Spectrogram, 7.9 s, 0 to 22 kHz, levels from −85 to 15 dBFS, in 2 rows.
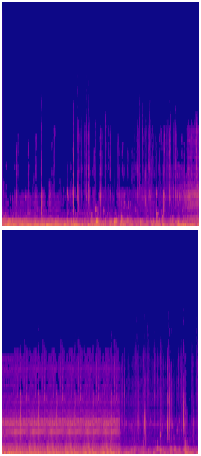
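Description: At 4.50 s the audio snags into a broken-record loop, with a chunk of about 0.36 s repeating back to back five times until 6.29 s. It's likely a stalled player or stream resending its last fragment, so whatever belonged there is lost.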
